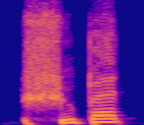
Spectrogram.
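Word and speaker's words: Choupette: Gala and that is the cat's name is shet c h o u p tte didn't know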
